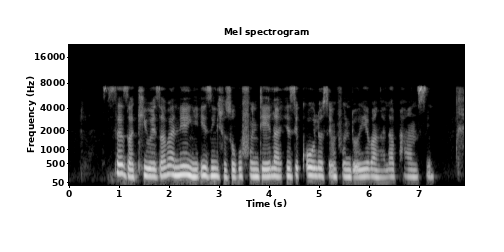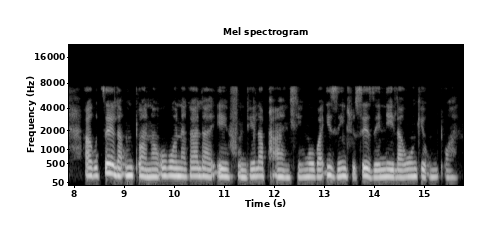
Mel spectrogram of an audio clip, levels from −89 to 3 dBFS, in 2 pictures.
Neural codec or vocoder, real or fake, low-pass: none; real; 7.2 kHz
